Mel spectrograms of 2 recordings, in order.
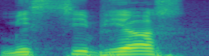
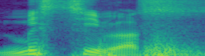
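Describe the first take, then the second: First: It has an extra 'ee' syllable before the ending. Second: It ends directly in '-vus' with no extra syllable. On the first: The speaker calls it wrong. "Wrong" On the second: The speaker calls it right. "The right pronunciation is मिस्चीवस"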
